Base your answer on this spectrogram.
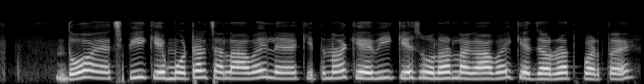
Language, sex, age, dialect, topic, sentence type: Magahi, female, 51-55, Southern, agriculture, question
